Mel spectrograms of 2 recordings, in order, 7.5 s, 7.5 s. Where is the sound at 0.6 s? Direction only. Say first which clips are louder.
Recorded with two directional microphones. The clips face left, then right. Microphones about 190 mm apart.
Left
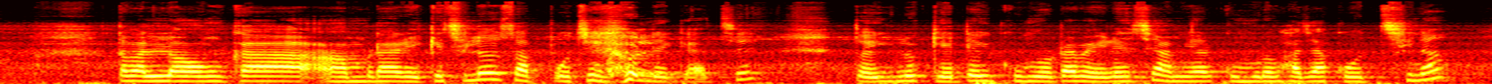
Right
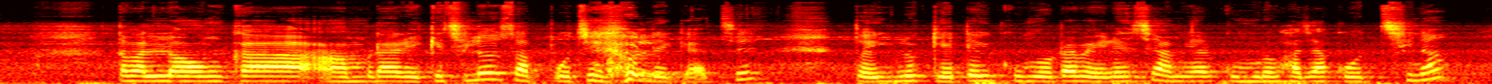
Left 2 dB; centre (ahead or behind).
